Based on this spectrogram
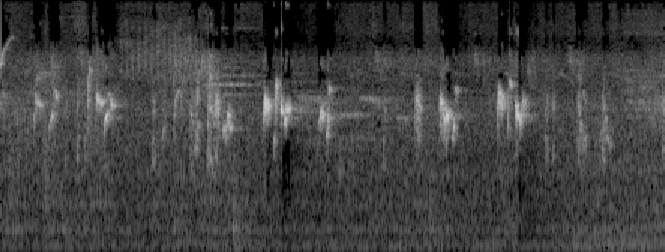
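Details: Red-whiskered bulbul in a song-dueling contest known as đấu ché; scattered bright, chirpy phrases and squawky notes in short bursts separated by pauses, fairly clear over a quiet background.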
